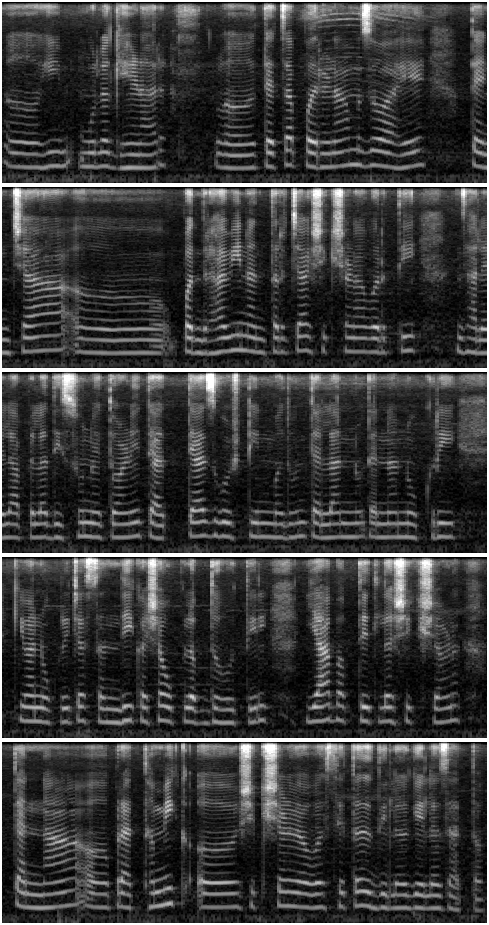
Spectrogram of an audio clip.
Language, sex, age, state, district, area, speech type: Marathi, female, 30-45, Maharashtra, Mumbai Suburban, urban, spontaneous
